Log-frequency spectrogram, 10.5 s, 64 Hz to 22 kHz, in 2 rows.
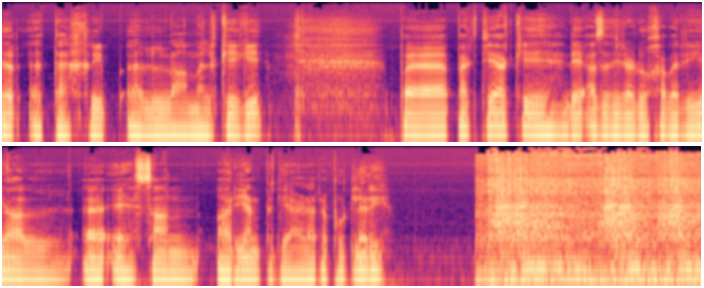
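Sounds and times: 
speech: 0.0s - 8.2s
truck engine running while carrying cement over its legal load, heard from inside the cab: 8.8s - 10.4s.

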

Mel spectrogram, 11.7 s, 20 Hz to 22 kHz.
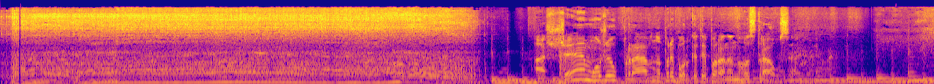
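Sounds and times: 
chainsaw engine roaring under load: 0.0s - 6.2s
speech: 6.7s - 11.0s.

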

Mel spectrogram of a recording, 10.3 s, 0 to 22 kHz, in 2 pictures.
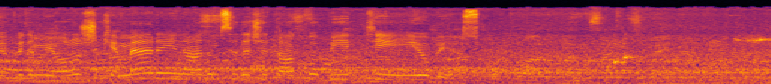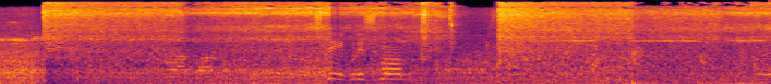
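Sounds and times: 
city bus engine rumble inside: 0.0s - 10.2s
speech: 0.1s - 5.6s, 6.4s - 8.4s
loud hiss of air on a city bus: 5.4s - 10.2s.

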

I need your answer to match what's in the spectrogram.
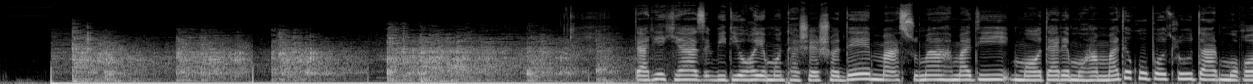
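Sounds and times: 
booming explosion blasts: 0.0s - 7.7s
gunfire cracks: 0.5s - 6.7s
speech: 6.4s - 12.5s.

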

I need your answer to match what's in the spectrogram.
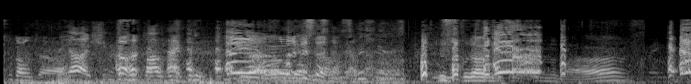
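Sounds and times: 
crowd chattering and calling out at a cockfight: 0.1s - 6.8s
roosters crowing and clucking at a cockfight in Maştağı, Baku: 1.7s - 6.8s.

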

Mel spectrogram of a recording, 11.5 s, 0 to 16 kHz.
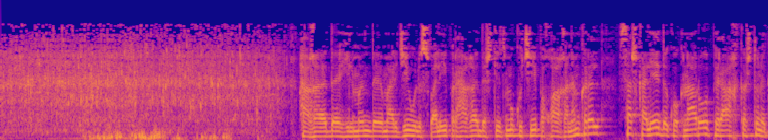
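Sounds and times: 
irrigation water flowing into freshly planted poppy fields: 0.0s - 4.5s
speech: 4.5s - 11.5s.

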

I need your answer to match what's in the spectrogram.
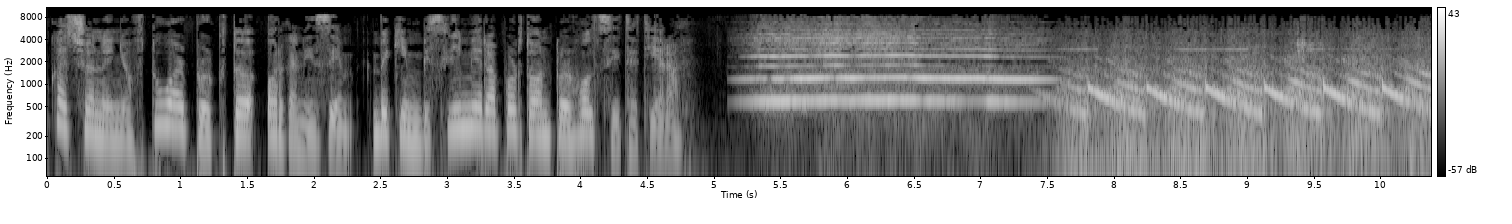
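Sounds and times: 
speech: 0.0s - 4.9s
civil defense alarm siren signalling start of fire emergency drill: 5.1s - 10.3s.

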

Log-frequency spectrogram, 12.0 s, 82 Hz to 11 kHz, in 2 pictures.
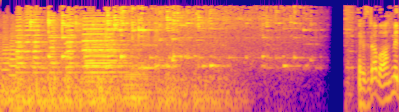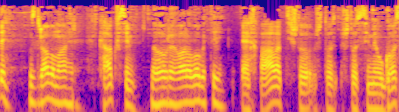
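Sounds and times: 
sheep neck bells clinking and jangling on pasture by Hrastićevo: 0.4s - 11.9s
speech: 5.4s - 11.9s.

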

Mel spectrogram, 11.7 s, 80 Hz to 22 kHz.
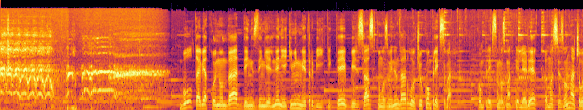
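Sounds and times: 
horse from a grazing herd whinnying on a high mountain pasture: 0.0s - 3.4s
speech: 3.6s - 11.6s.

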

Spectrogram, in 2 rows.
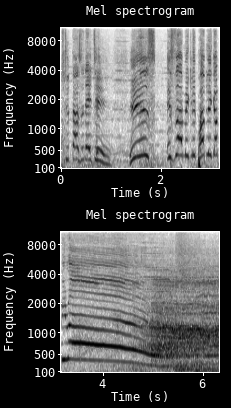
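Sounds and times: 
speech: 0.3s - 6.3s
women futsal players cheering and celebrating after winning a title: 4.5s - 6.3s.

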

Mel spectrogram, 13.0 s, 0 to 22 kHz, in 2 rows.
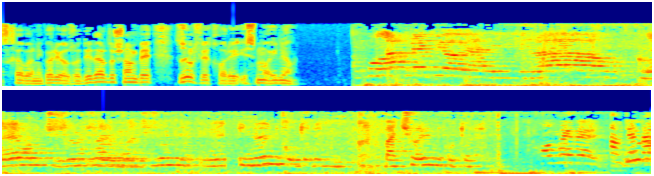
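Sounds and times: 
speech: 0.0s - 3.1s, 6.4s - 11.5s
children playing in a kindergarten: 3.5s - 12.9s.

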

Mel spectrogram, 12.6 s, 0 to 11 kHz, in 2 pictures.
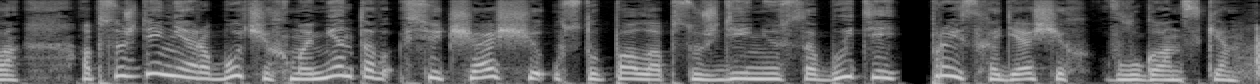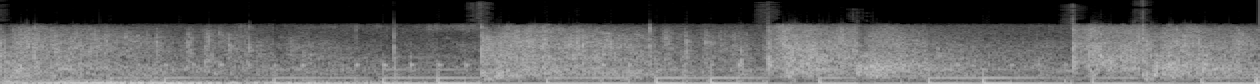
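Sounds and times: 
speech: 0.0s - 6.5s
gunfire cracking in bursts: 6.3s - 12.6s.

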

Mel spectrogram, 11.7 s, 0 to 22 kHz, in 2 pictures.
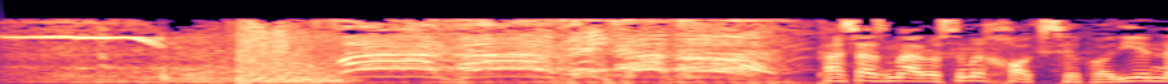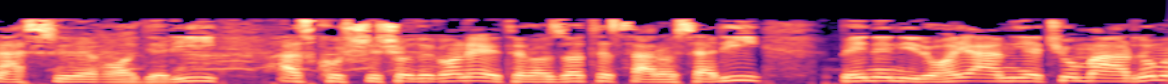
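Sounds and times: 
city street noise: 0.0s - 10.7s
gunshots in a city street: 1.0s - 2.2s
crowd shouting and wailing: 1.4s - 4.2s, 5.6s - 8.4s
speech: 4.1s - 11.6s
laughter: 5.0s - 8.6s.

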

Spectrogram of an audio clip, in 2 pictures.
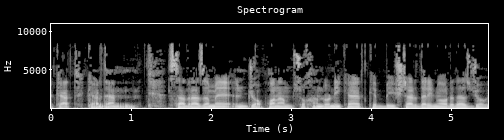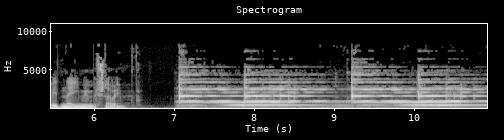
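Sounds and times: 
speech: 0.0s - 6.6s
memorial bells ringing: 7.0s - 10.9s.

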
